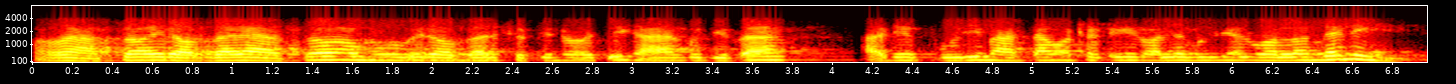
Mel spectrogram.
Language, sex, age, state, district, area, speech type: Odia, male, 18-30, Odisha, Puri, urban, conversation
